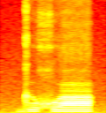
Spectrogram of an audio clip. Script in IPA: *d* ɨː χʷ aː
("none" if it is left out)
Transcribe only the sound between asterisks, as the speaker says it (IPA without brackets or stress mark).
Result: ɡ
